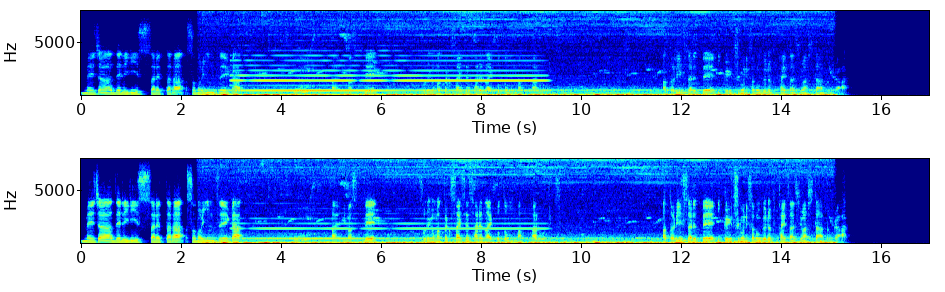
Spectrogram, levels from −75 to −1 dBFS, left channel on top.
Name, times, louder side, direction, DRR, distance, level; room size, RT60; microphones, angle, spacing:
voice 1, 0.0-3.2 5.0-5.9 6.8-9.7 11.6-15.3, right 4 dB, 45° right, 0.3 m, -32 dB
sound 1, 2.3-15.1, equal, 25° right, 0.9 m, -22 dB
Wind instrument woodwind instrument, 3.0-9.4, left 8 dB, 90° left, 0.3 m, -32 dB
voice 2, 4.2-4.7 10.8-11.1 11.8-12.1, left 1 dB, 40° left, 0.6 m, -38 dB
3.1 x 3.0 x 3.0 m
head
